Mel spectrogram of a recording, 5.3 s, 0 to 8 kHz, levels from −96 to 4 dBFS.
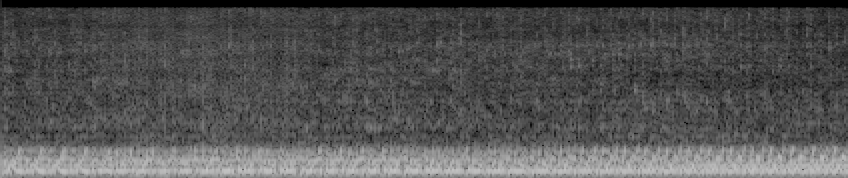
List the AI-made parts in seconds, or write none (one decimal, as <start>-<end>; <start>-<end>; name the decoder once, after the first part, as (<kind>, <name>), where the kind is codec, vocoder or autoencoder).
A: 0.6-1.9 (codec, SNAC)

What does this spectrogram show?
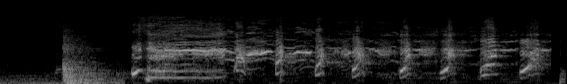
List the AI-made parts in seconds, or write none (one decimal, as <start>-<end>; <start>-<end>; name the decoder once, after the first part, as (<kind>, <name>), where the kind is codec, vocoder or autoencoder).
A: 0.9-1.5 (codec, SNAC); 4.2-5.0

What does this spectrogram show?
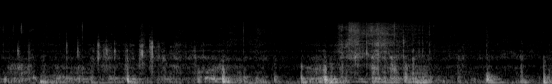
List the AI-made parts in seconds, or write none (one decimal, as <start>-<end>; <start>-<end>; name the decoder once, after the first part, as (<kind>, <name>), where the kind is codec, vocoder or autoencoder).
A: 0.0-5.5 (codec, SNAC)

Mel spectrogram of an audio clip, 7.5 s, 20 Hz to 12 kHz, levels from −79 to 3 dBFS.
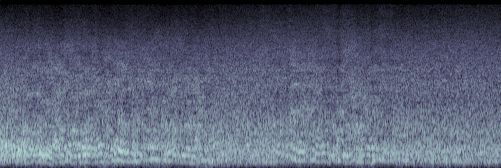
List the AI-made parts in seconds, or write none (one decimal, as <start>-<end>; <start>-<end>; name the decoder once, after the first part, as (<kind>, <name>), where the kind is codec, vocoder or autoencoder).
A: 0.4-3.2 (codec, SNAC); 4.1-5.9

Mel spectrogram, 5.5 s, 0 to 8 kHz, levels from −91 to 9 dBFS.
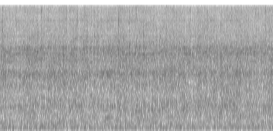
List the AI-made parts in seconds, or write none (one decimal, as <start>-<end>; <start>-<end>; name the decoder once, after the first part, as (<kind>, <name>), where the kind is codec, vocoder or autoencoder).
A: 0.0-5.5 (codec, SNAC)

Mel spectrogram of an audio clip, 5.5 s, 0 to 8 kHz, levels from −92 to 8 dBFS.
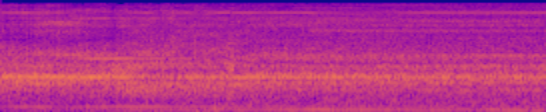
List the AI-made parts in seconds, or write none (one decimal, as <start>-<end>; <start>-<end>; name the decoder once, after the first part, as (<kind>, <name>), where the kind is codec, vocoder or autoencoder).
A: none

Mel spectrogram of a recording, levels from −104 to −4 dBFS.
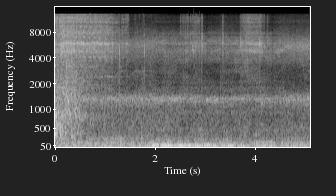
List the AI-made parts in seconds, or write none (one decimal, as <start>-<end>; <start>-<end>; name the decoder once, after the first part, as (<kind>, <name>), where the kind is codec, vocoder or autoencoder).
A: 2.0-4.6 (codec, SNAC)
